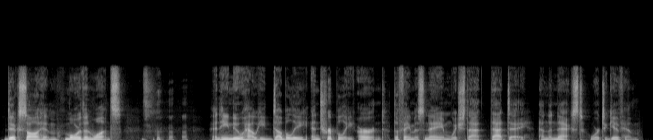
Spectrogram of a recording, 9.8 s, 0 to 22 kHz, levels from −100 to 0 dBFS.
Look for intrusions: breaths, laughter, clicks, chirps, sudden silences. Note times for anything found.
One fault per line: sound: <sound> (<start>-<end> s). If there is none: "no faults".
sound: laugh (2.1-2.8 s)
